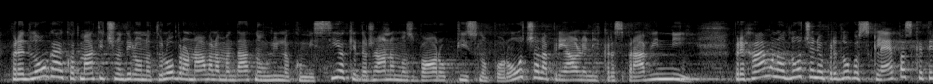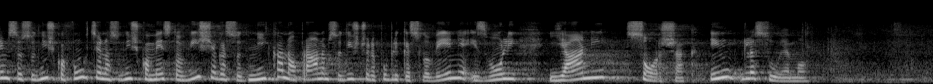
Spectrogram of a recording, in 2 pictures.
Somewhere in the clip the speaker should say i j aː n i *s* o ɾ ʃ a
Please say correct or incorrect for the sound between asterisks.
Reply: correct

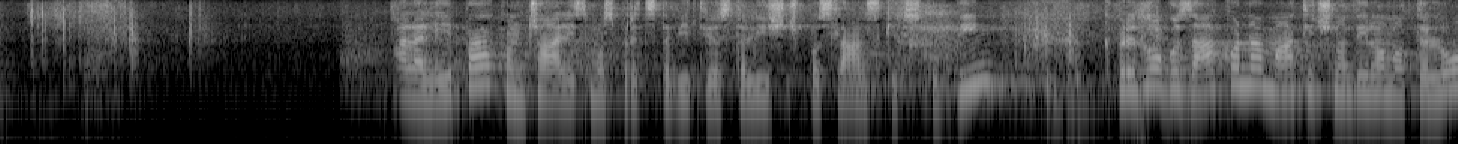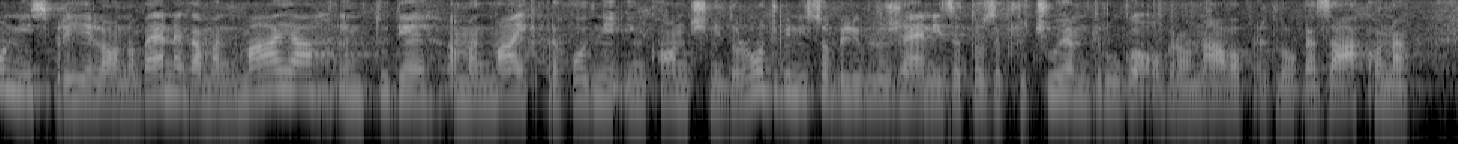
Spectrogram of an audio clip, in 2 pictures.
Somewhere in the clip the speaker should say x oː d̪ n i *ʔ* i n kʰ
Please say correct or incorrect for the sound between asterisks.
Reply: correct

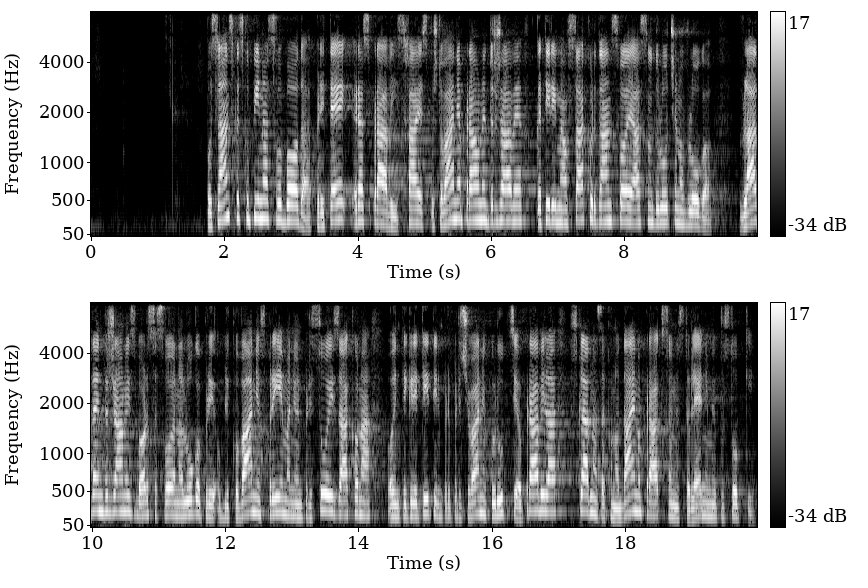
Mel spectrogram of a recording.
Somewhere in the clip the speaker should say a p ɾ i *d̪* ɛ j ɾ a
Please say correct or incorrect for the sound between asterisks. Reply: incorrect: t̪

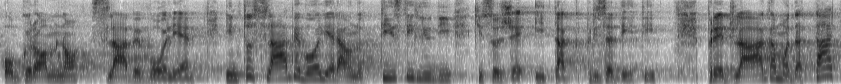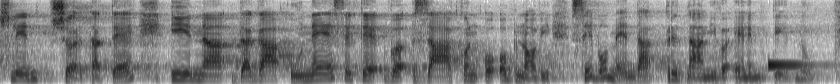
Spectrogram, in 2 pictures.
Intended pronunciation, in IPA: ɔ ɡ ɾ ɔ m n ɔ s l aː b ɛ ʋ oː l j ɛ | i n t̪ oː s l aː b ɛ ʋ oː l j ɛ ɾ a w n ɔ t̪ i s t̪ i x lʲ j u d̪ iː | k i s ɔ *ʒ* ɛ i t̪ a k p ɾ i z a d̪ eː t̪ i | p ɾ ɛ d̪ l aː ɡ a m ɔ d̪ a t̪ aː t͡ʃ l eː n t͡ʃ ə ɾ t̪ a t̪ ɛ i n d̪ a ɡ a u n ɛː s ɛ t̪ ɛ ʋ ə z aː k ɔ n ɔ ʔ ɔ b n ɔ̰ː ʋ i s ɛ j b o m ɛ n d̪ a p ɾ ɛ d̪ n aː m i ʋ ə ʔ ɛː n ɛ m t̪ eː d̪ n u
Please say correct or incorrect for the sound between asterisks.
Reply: correct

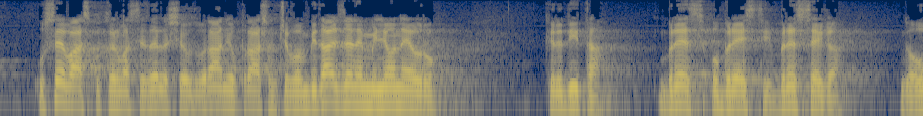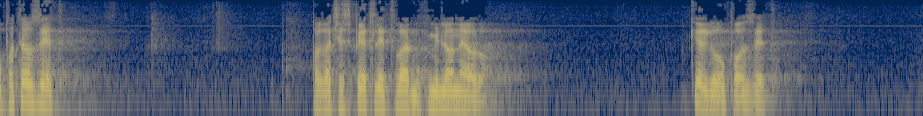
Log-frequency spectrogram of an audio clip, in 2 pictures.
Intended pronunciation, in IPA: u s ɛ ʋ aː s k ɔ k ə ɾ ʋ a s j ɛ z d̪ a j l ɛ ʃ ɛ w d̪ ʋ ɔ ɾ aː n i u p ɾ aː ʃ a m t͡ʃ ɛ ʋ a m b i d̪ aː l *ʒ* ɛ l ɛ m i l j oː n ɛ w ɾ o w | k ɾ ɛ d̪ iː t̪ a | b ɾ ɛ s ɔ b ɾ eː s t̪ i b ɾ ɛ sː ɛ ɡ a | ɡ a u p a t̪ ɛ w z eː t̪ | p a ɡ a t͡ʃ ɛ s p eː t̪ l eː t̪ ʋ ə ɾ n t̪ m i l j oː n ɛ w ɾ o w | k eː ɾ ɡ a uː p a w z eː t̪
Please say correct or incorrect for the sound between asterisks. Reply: incorrect: z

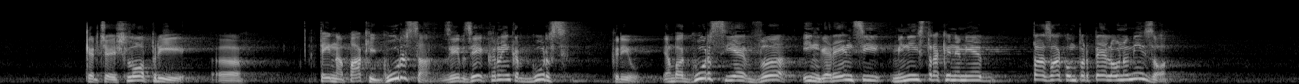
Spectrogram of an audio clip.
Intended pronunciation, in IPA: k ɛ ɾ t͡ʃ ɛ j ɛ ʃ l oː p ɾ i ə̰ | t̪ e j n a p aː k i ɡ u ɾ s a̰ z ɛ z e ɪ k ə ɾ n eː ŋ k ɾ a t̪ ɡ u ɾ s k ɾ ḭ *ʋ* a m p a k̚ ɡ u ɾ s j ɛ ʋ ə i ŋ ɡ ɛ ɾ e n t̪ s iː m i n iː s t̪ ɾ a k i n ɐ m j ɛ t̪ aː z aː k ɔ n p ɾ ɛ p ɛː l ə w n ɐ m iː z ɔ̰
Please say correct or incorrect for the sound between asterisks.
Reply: incorrect: w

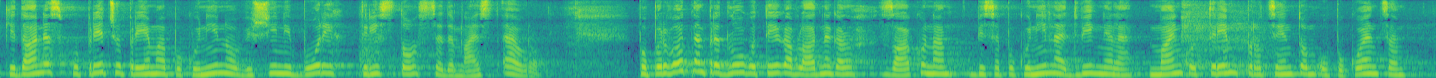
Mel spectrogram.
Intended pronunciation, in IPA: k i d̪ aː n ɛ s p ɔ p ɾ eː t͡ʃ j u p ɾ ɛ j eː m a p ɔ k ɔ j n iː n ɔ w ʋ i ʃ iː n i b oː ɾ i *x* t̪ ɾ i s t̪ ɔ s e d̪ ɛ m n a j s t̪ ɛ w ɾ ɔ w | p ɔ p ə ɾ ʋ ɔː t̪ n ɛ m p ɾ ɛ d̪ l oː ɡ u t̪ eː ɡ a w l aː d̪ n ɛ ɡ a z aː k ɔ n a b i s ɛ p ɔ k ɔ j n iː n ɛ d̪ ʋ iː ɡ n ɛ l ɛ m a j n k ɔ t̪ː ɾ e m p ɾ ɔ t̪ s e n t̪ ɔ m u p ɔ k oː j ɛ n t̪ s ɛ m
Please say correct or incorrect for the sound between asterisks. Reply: correct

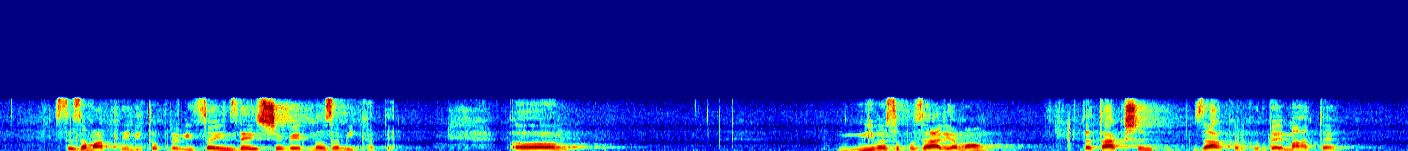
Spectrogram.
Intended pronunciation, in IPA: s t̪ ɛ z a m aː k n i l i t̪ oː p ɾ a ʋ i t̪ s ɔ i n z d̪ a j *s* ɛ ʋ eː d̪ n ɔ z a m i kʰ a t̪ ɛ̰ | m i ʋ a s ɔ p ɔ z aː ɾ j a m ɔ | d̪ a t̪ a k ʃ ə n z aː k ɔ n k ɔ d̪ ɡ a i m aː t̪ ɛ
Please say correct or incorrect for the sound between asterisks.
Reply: incorrect: ʃ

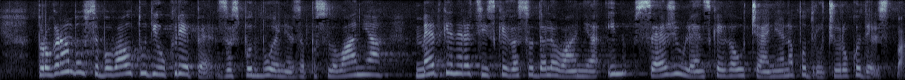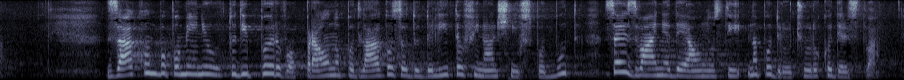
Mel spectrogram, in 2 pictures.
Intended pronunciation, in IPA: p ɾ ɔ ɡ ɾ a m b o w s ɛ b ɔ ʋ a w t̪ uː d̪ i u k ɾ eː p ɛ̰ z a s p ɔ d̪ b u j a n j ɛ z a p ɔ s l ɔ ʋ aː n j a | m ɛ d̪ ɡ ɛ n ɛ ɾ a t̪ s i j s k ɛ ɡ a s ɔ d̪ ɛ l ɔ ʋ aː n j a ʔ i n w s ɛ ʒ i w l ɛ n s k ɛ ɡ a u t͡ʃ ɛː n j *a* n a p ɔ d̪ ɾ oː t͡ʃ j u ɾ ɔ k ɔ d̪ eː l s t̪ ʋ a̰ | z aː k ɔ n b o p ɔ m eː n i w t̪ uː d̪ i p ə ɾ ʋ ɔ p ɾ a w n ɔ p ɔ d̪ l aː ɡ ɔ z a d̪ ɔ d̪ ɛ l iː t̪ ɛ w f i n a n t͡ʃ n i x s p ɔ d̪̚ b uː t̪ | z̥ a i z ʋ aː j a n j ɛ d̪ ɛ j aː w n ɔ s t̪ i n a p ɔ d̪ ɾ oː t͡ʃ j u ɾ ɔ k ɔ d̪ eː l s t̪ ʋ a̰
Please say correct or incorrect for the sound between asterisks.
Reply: correct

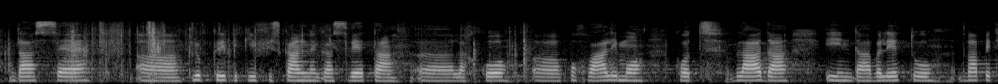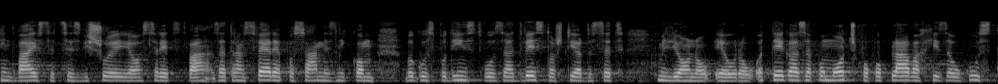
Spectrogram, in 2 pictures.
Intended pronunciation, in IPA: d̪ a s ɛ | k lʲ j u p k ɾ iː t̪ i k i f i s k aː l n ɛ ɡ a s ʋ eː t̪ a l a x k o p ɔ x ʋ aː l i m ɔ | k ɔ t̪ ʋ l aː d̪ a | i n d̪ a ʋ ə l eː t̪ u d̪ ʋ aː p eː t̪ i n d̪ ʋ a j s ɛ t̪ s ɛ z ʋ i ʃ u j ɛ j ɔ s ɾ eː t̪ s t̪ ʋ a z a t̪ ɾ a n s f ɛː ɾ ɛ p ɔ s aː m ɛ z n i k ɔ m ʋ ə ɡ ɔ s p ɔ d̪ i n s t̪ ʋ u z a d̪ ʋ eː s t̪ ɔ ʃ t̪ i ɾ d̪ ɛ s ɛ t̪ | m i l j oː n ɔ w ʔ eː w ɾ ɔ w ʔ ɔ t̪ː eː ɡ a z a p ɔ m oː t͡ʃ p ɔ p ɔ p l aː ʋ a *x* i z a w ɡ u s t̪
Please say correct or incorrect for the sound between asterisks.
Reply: correct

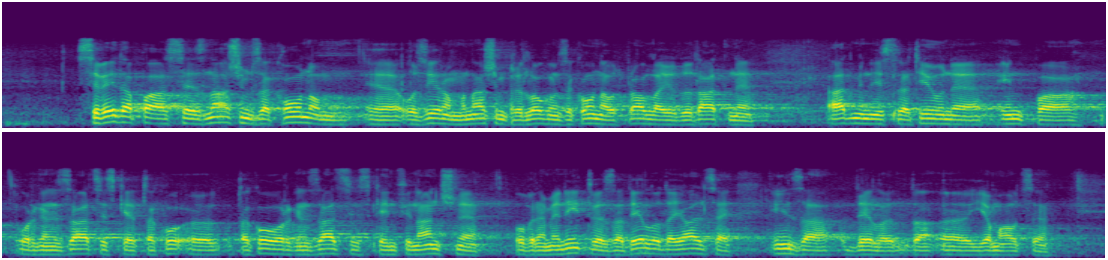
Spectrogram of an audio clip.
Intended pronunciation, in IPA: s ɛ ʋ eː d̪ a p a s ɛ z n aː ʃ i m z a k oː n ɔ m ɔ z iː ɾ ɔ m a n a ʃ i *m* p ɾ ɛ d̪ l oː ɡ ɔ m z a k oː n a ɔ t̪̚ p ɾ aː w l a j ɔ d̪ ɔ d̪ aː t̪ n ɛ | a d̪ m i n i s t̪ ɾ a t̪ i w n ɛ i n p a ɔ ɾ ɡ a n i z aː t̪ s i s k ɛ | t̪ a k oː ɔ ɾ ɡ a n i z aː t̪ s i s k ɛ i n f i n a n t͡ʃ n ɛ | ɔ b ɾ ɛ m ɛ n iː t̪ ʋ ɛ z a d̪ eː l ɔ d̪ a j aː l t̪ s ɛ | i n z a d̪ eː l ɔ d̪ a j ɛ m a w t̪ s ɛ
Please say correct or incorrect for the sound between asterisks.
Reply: correct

